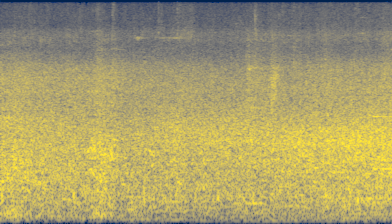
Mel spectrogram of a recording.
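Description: A scooter rides past nearby.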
